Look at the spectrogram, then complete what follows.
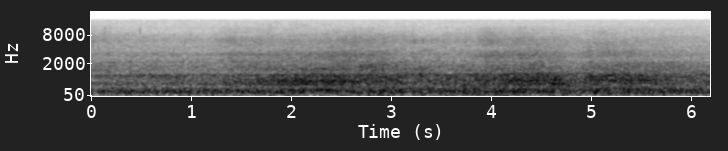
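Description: Steady rushing background noise with a low rumble, a little louder after about two seconds.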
